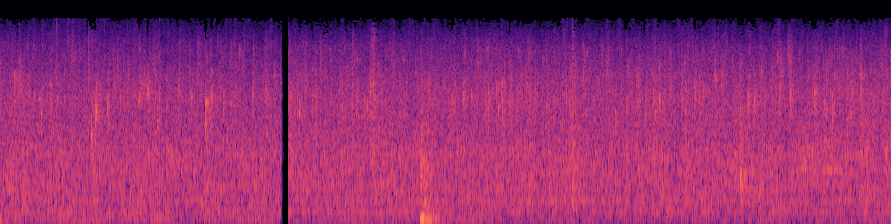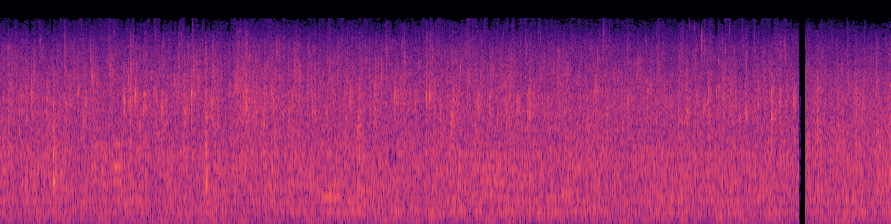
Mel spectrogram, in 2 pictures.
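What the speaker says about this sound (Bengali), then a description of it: "এবার মিডিয়াম আছে উল্টিয়ে পাল্টিয়ে ব্রাউন কালার করে ভেজে নেব।" Cabbage shami kababs fry in oil in a pan over medium heat, giving a steady, even sizzle that runs unbroken and alone for the whole stretch.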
